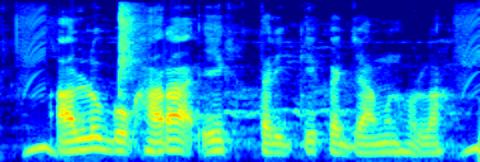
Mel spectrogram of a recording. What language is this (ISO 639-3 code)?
bho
